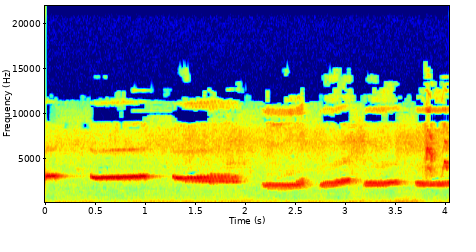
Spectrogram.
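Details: White-rumped shama trained for competition singing: long, pure whistled notes, first several high steady tones, then a run of slightly lower, short rising whistles, with a faint low hum underneath.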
